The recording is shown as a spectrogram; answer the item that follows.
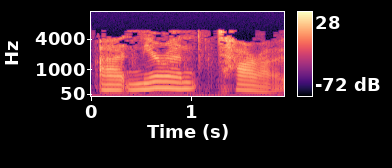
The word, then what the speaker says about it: Nirantara: And as we approach the show, Nirantara, is that how we pronounce it? – Mm-hmm.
